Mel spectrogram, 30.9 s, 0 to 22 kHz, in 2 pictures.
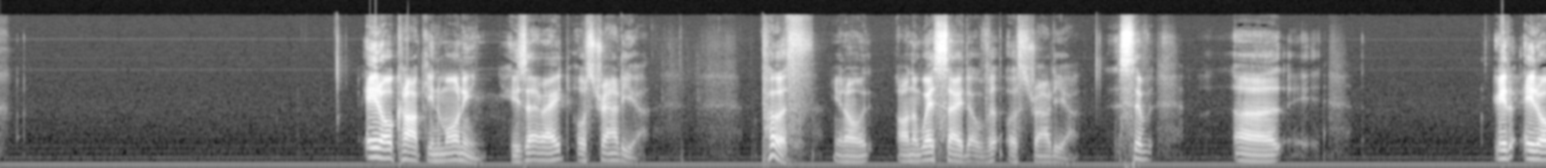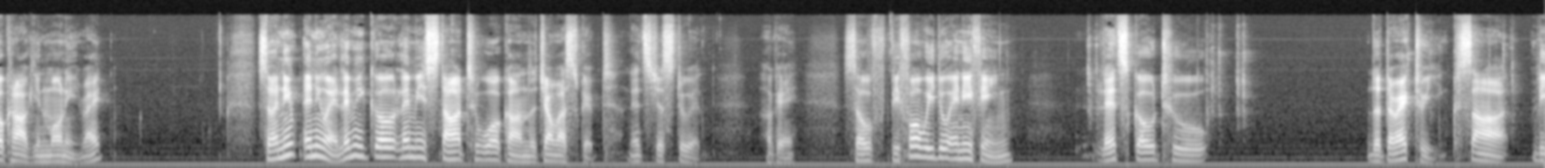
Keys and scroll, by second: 26.5-27.3 typing, 28.5-29.3 typing.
